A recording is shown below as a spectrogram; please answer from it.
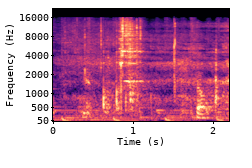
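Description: Wooden spoon stirring sliced onions in a stainless steel saucepan, with a couple of sharp knocks and clinks against the pan about halfway through.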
